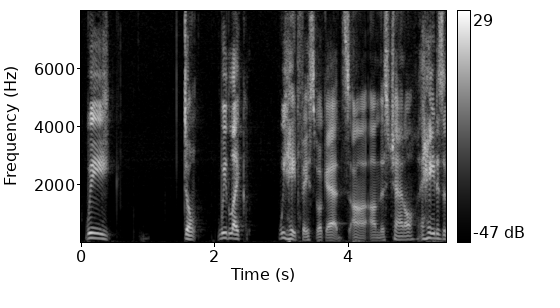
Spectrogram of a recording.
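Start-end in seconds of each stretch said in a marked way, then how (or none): none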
